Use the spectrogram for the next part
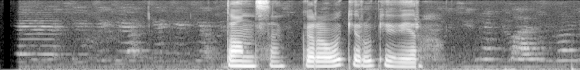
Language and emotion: Russian, neutral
